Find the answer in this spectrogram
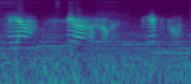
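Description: A woman's voice: sits high, level tone, moderate pace, pushed and bright, faint music behind. An actress playing a cautious, patient woman coaching a friend, in a naturalistic audio drama with a careful, conversational delivery. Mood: awkward, instructive.

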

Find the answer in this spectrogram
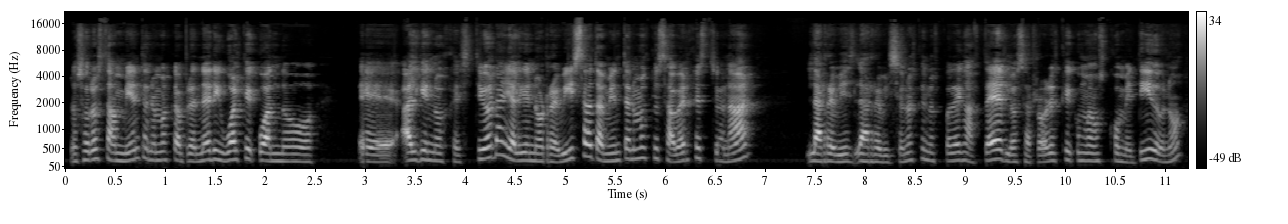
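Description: A woman translator speaks in a relaxed interview, thinking aloud about her work. She keeps checking in with the listener with little tag questions. Her voice sits at an ordinary middle pitch. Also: brisk. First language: Spanish. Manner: reflective, frequent "¿no?" tags. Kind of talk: casual interview conversation.

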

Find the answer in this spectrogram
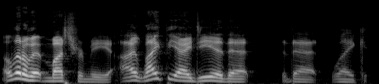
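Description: A young man chatting casually as a podcast panelist, thinking aloud in an animated way. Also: fairly high pitch, moderate pace, no echo. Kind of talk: casual chat.

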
